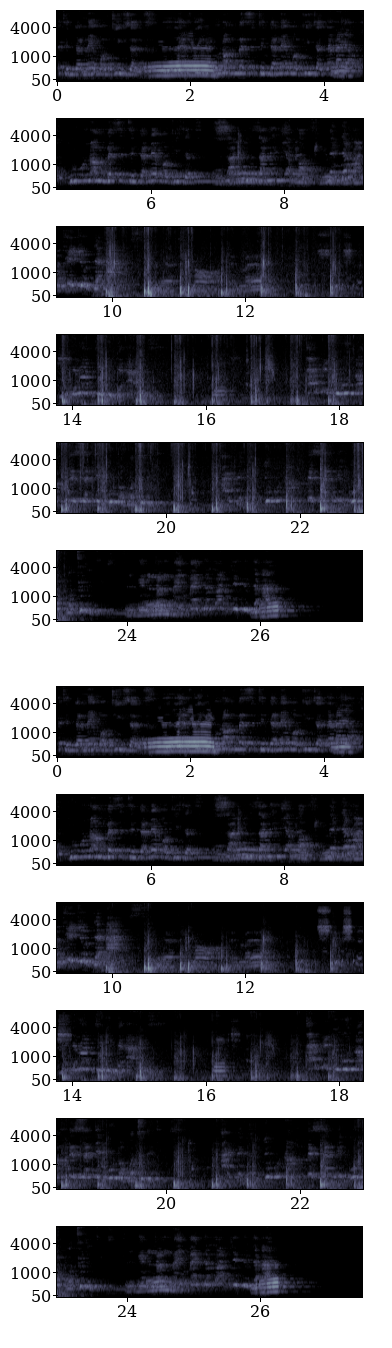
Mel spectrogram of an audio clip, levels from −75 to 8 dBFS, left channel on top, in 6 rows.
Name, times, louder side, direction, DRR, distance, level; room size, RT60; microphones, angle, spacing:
voice 1, 0.3-1.2 1.6-4.5 4.8-6.6 7.0-8.3 8.6-10.1 13.8-15.0 17.5-19.8 20.8-21.1 21.5-23.3 24.2-26.2, left 1 dB, 15° right, -4 dB, 3.0 m, -45 dB
voice 2, 1.4-2.4 4.1-4.4 13.1-14.0 16.1-16.5 26.1-26.3, right 3 dB, 40° right, 16 dB, 0.3 m, -35 dB
voice 3, 6.9-10.1 10.6-12.5 21.0-21.5 24.0-25.0, equal, 20° left, 3 dB, 1.0 m, -50 dB
sound 1, 9.7-23.1, left 4 dB, 60° left, 0.4 m, -42 dB
8.8 x 5.4 x 7.2 m, 1.1 s
head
